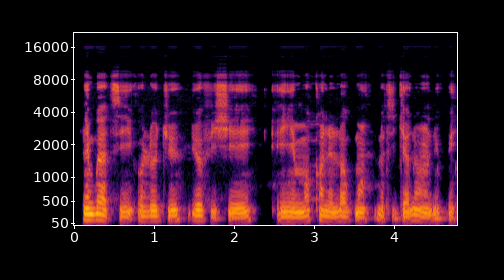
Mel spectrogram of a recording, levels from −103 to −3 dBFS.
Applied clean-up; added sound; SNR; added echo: none; none; none; none.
